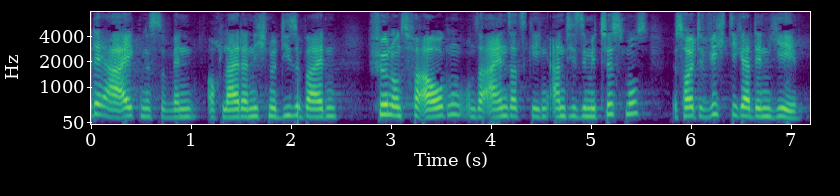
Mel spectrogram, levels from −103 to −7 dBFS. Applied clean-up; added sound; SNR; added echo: none; none; none; none.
